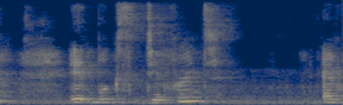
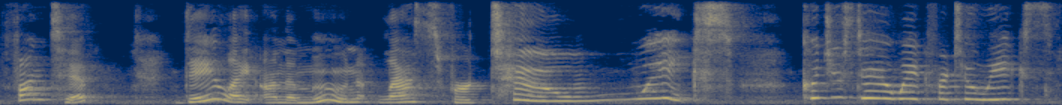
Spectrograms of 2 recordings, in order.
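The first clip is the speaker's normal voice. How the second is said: higher, bright teasing question; playful fun fact; 11 semitones higher, 6 dB louder than usual. Acted. Teacher shares a fun fact, higher and playful. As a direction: tease them with it.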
